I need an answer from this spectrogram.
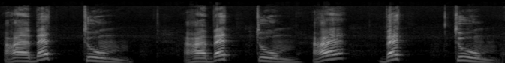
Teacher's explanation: So you don't pronounce the dal. You go immediately to the ta. · the second ta you connect it with the meme, because the meme is non-voweled. And the non-voweled letters, we know that we have to connect it with the voweled letters before.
